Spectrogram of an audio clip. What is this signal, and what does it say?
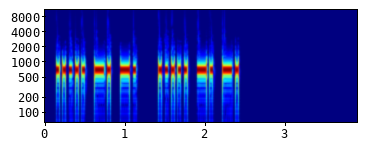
Morse code, heard as a keyed tone, about 33 wpm, 700 Hz. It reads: 5NN 5NN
